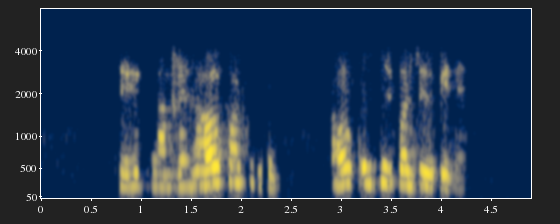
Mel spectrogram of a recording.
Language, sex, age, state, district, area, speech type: Hindi, female, 45-60, Bihar, Begusarai, rural, conversation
